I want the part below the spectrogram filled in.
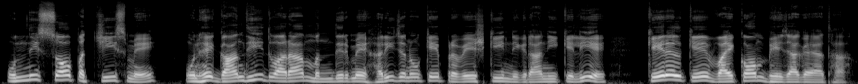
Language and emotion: Hindi, neutral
